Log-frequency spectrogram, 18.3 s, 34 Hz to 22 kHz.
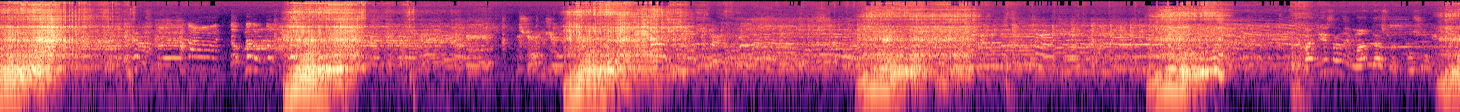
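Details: Snoring during sleep; loud rattling snores about every four seconds, roughly 15 a minute, with Spanish-language television talk and music in the background.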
